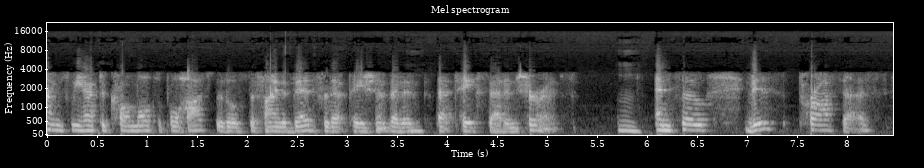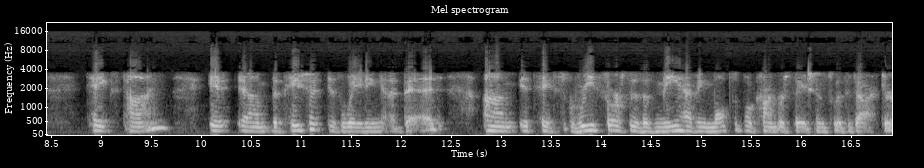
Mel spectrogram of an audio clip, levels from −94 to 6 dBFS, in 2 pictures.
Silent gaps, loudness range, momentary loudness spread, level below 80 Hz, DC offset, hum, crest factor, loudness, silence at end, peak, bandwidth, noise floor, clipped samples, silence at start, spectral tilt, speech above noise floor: none; 3 LU; 8 LU; -58 dBFS; under 0.1%; none; 18 dB; -21 LUFS; 0 s; -4 dBFS; 16.5 kHz; -43 dBFS; under 0.1%; 0 s; -6 dB/octave; 22 dB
